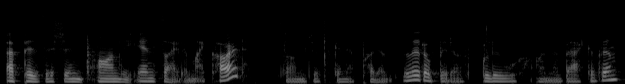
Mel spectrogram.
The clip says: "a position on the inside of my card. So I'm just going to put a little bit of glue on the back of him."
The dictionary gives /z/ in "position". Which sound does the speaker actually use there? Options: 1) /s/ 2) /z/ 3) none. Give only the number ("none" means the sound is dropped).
2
